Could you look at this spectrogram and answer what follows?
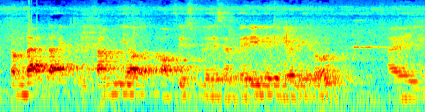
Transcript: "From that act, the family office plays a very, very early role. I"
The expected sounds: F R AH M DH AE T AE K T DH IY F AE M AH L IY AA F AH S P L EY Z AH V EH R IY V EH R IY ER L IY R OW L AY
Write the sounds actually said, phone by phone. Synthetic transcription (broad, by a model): F R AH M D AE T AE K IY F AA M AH IY AA F AH S P L EY S AH V EH R IY V EH R IY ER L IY R OW L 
